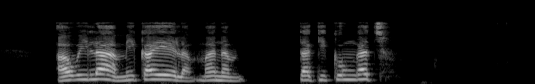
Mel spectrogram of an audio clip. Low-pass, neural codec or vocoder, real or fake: 7.2 kHz; none; real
